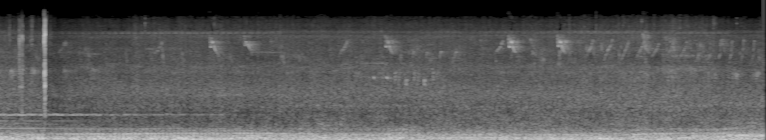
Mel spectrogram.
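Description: Small birds chirping in short, high, falling calls, repeated every second or so, over a steady low rumble. A couple of sharp clicks sound just at the start.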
